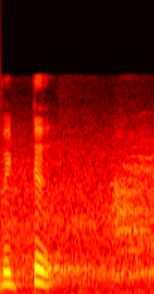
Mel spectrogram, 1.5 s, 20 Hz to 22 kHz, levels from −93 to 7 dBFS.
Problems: constant background noise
